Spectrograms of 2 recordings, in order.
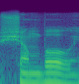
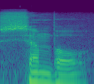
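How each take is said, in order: First: The word begins with a sh sound. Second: The word begins with an s sound. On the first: This is the Hindi pronunciation. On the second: This is the Telugu pronunciation.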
